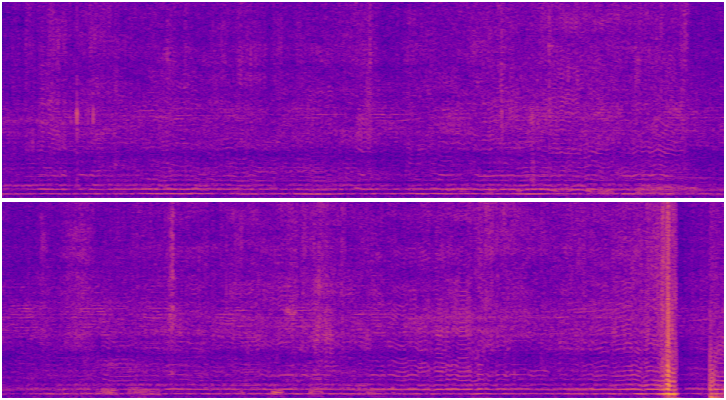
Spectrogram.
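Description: Honey bees buzzing inside a hollow tree-trunk hive: a steady many-winged hum, with individual bees' tones wavering up and down over it.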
